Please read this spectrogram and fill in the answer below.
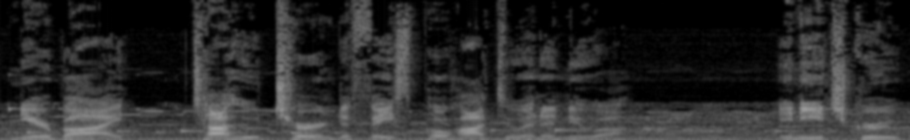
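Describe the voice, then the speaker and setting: A man's voice: mid-range voice, moderate pace, music in the background. A man narrating a dramatized fantasy audiobook as a scripted storyteller.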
